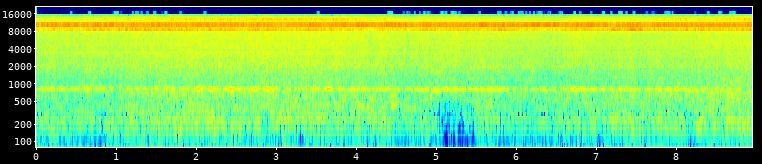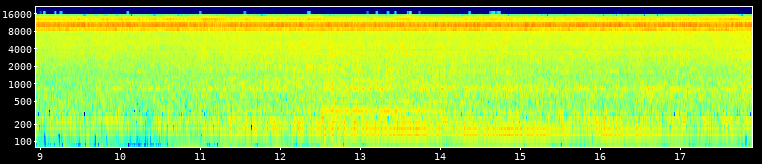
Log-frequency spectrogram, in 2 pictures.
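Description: Airport ramp noise beside a parked Boeing 737: a steady rushing hiss with a thin high whine. A lower hum joins about ten seconds in and the noise grows a little louder.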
